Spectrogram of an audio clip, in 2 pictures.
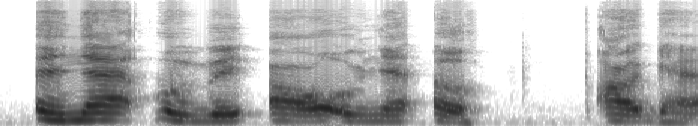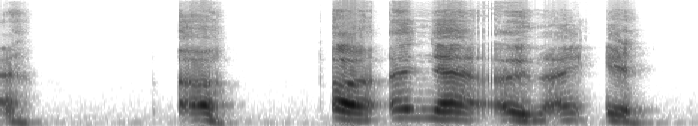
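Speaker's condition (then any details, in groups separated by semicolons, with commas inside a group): Cerebral palsy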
